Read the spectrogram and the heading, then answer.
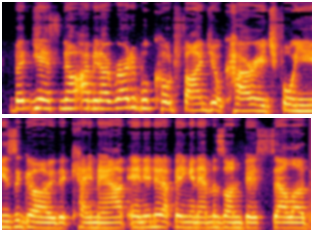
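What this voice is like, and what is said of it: Australian accent. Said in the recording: “my accent, my Australian accent, my A's sound like I's and my R's sound like E's ... just don't let my accent mix you up”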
